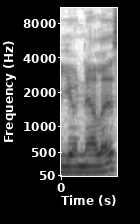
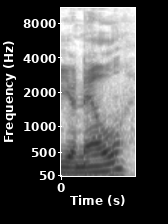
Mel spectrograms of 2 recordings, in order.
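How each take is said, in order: First: The name ends with an audible s sound. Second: The name ends without any s sound.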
